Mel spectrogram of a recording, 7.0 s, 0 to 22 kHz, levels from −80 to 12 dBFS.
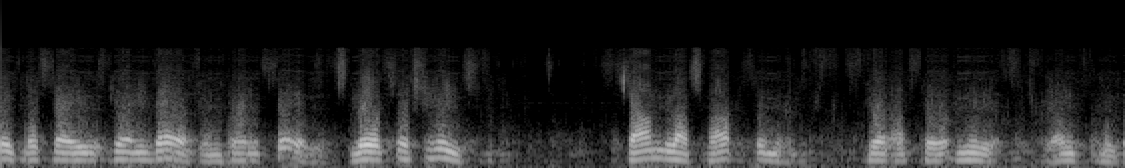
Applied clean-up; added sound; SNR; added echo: neural separator model SepFormer DNS4.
